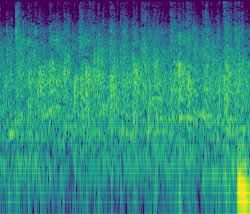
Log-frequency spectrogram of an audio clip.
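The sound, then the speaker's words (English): A crowd claps steadily, with many hands blending into a dense, continuous patter of applause at a moderate volume, and a low murmur of voices just beneath it. “Y'all sad for clapping with me.”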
